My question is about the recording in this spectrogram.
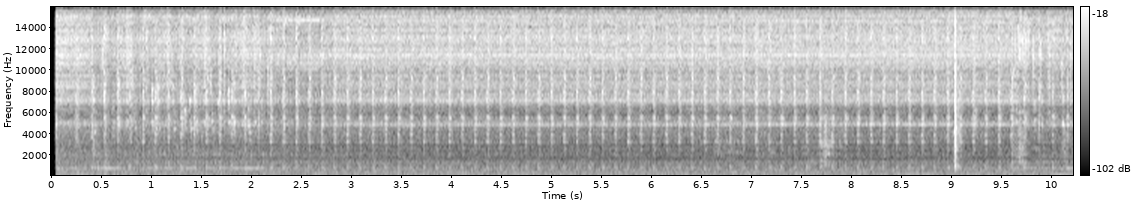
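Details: Marantz CD6006 CD player, bought secondhand: a faint, fast, regular ticking over a low hum while the disc spins; the player also goes silent after track 5.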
